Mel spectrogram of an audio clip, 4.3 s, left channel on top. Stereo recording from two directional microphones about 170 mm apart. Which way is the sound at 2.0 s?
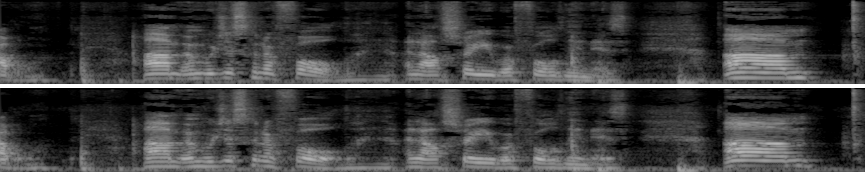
30° left (ahead or behind).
